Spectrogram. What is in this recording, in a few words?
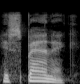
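"hispanic", American English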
